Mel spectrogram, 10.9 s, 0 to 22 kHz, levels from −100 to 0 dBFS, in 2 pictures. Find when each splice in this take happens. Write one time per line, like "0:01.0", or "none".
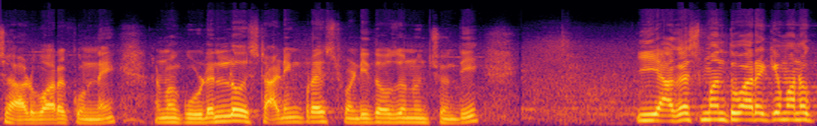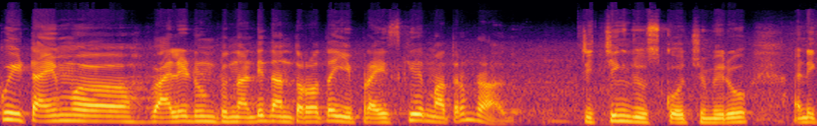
0:03.5
0:09.3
